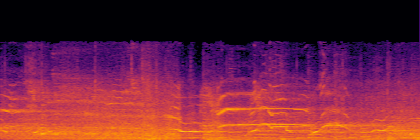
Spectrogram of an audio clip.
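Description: Children screaming and squealing on a swinging fairground ride, long high cries that rise and fall, over music with a steady low line.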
